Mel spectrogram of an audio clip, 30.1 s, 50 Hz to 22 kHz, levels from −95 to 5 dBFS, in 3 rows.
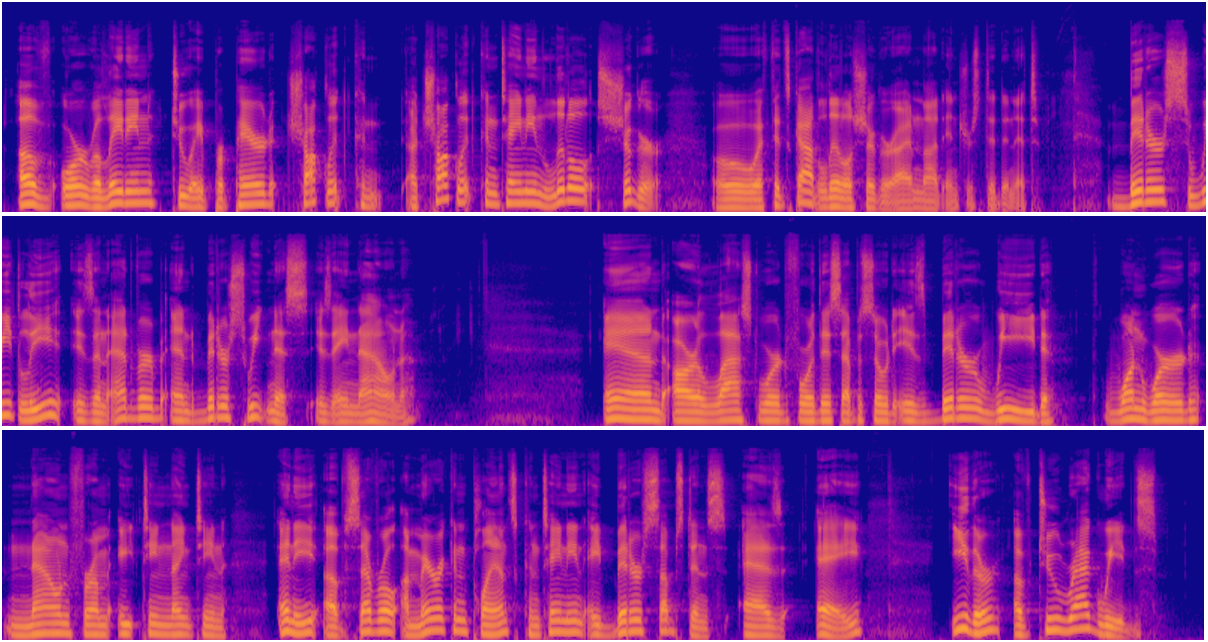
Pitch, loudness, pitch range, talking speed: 135 Hz, -24 LUFS, 125-165 Hz, 130 wpm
